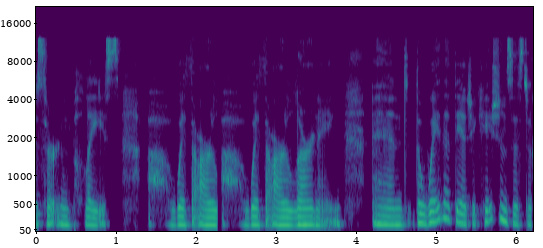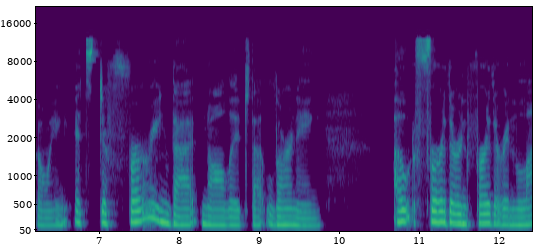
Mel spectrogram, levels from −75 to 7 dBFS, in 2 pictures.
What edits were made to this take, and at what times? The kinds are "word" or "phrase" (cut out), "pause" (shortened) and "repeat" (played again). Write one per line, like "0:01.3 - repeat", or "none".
0:02.3 - repeat
0:06.2 - word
